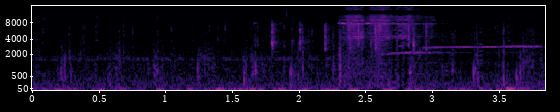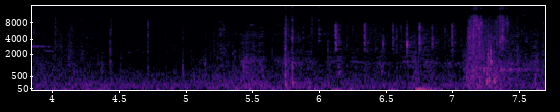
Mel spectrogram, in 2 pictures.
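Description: Footsteps pad softly on a stone floor.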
